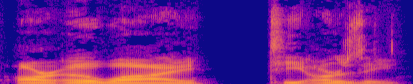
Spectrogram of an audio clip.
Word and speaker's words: Reuters: it's the pronunciation is Roytrz.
